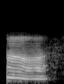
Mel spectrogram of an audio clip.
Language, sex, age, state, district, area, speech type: Tamil, male, 18-30, Tamil Nadu, Thanjavur, rural, conversation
